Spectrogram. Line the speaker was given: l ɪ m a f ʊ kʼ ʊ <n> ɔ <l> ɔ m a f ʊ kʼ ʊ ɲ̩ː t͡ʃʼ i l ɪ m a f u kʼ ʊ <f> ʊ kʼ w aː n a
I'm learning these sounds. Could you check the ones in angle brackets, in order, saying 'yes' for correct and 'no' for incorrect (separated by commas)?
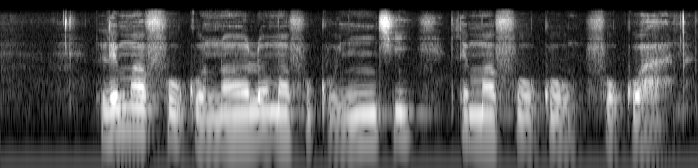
yes, yes, yes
